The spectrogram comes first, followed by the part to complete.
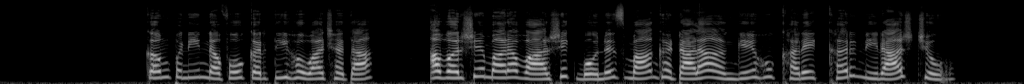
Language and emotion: Gujarati, sad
